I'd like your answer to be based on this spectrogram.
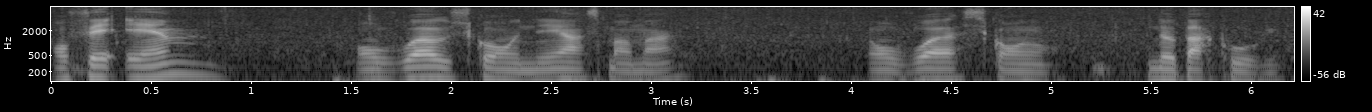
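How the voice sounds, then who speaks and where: A man's voice: lowish voice, steady tone, measured pace, sharp tone, a little hiss or hum. A man, casually chatting and joking while playing a game. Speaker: gamer co-host. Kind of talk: casual gameplay chat.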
